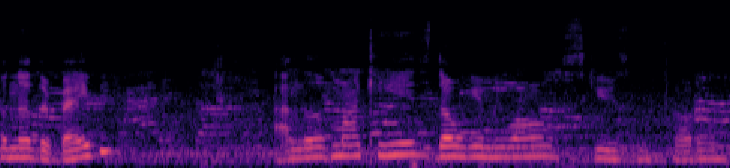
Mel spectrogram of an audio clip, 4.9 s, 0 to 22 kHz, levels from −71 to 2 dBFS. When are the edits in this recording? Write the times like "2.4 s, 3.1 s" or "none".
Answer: none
